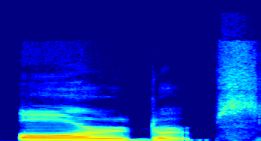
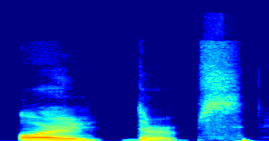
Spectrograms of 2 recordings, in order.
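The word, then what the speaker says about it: hors d'oeuvres: or cold appetizer so our verbs are pronounced orders okay so orders is pronounced or derps okay so when you see this word you will pronounce it or derbs so appetizers are open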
